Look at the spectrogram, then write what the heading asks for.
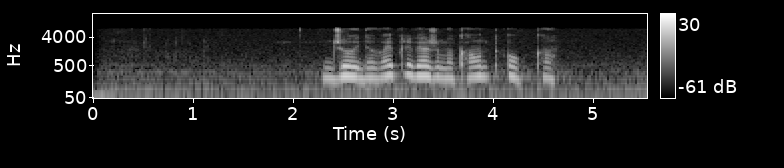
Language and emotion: Russian, neutral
